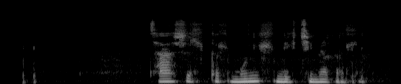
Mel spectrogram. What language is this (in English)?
Mongolian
